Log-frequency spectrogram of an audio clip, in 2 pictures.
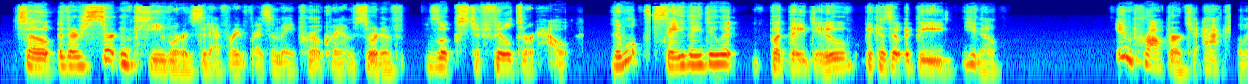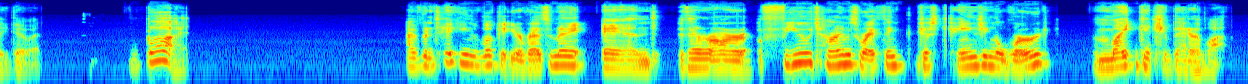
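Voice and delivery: confiding, conspiratorial tone. Retelling how a resume program talked to her: imitating a semi-conspiratorial voice. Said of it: "lowers its tone into a, a, a semi-conspiratorial voice".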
